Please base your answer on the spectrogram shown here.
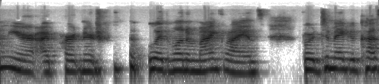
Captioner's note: chuckles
